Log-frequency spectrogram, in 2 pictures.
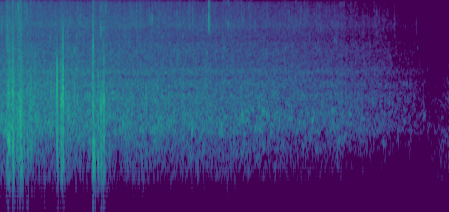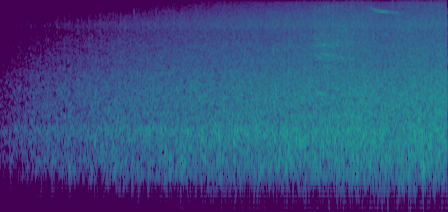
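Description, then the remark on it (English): The River Esk flows with a steady, full rushing roar, continuous, while walking upstream over a suspension bridge. A few sharp knocks sound near the start, and the water briefly fades away midway before swelling back. “it'd be lovely to share with you the joy of walking upstream by going over that lovely suspension bridge and enjoying the magic of the River Esk.”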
